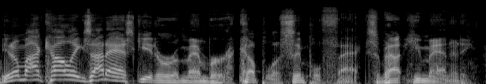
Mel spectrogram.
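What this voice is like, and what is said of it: Folksy Southern Illinois voice. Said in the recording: “I'm from Southern Illinois, so I'll be speaking in a folksy voice.”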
